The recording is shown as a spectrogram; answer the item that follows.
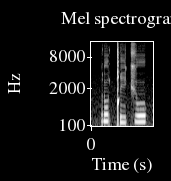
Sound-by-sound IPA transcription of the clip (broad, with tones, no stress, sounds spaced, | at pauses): ɾ o˦ ǃ i˧ t͡ʃ o˦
